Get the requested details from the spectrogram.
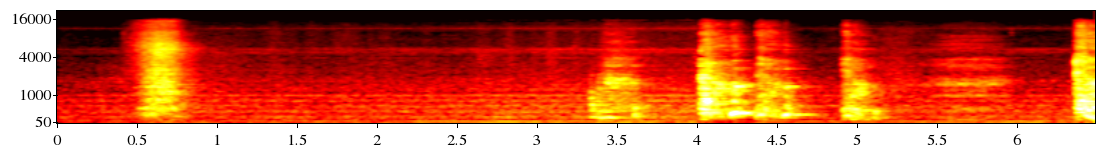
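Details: A breathy exhalation, then several harsh coughs in quick bursts with strained throat sounds, in a sick woman with nonstop coughing fits every few minutes and a back sore from coughing; a persistent cough.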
